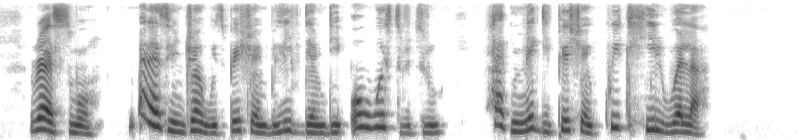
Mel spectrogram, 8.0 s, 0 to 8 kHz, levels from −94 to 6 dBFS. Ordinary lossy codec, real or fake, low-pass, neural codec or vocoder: AAC, 48 kbps; real; 7.2 kHz; none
